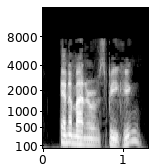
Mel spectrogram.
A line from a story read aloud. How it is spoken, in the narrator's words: said Uncle Vernon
